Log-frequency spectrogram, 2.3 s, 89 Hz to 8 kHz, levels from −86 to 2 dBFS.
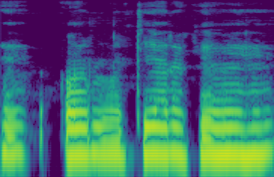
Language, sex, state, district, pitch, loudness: Hindi, male, Jharkhand, Sahebganj, 155 Hz, -13 LUFS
